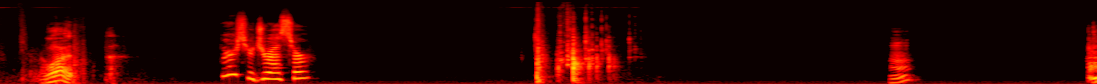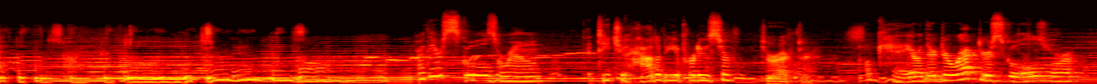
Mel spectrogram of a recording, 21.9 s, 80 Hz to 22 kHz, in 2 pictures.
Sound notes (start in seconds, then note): 10.8 singing; 14.5 whistling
